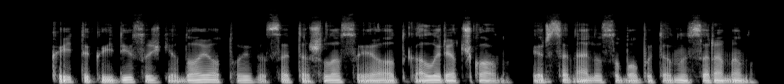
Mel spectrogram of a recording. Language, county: Lithuanian, Alytus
